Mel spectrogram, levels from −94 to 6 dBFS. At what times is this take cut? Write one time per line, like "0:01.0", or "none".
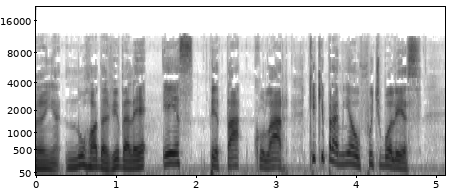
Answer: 0:03.3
